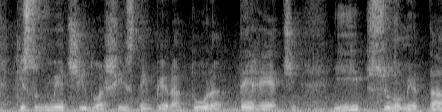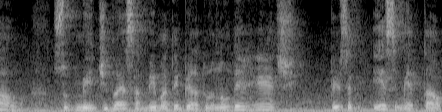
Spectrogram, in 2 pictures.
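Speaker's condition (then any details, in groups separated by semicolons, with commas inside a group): No condition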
